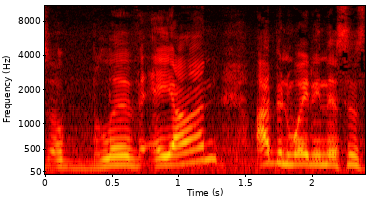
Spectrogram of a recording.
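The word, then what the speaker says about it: OblivAeon: It's like Oblivion, but it's spelled Aeon, A-E-O-N, so I guess Obliv-Aeon.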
